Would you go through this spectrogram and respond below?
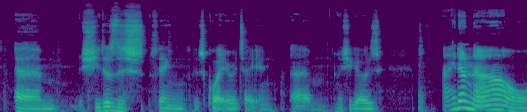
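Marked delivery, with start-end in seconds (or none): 5.6-6.6 high, put-on childish American accent. Describing her most annoying catchphrase, in a childish American accent. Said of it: "in this American accent".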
